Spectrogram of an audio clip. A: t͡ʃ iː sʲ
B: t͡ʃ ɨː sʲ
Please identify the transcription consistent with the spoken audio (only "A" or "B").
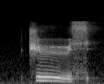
B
